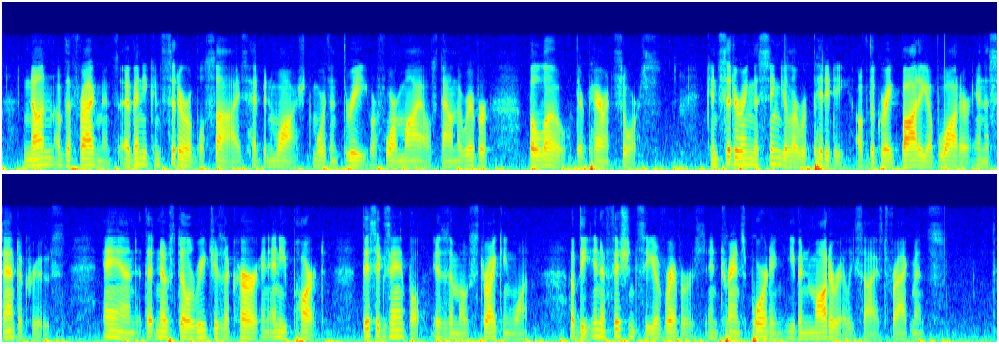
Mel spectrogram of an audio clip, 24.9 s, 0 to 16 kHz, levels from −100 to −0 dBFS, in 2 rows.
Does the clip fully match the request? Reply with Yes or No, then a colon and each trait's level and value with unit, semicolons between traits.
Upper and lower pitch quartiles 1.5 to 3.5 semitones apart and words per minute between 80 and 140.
No: average, 2.8 semitones; average, 155 wpm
